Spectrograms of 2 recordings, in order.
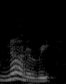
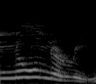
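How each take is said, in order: First: The first vowel is a short uh sound. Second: The first vowel is a long oo sound. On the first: The speaker calls it wrong. "not nunnery" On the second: The speaker calls it right. "In the noonery"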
